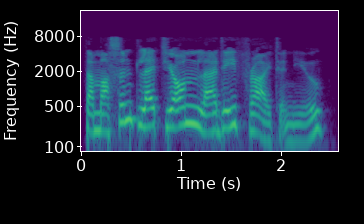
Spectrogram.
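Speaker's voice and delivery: lightly voiced Yorkshire maid, reassuring; a gentle touch of broad Yorkshire; Yorkshire accent. Long Molly soothing Jane in a Yorkshire accent. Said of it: "in her perfect Yorkshire accent".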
